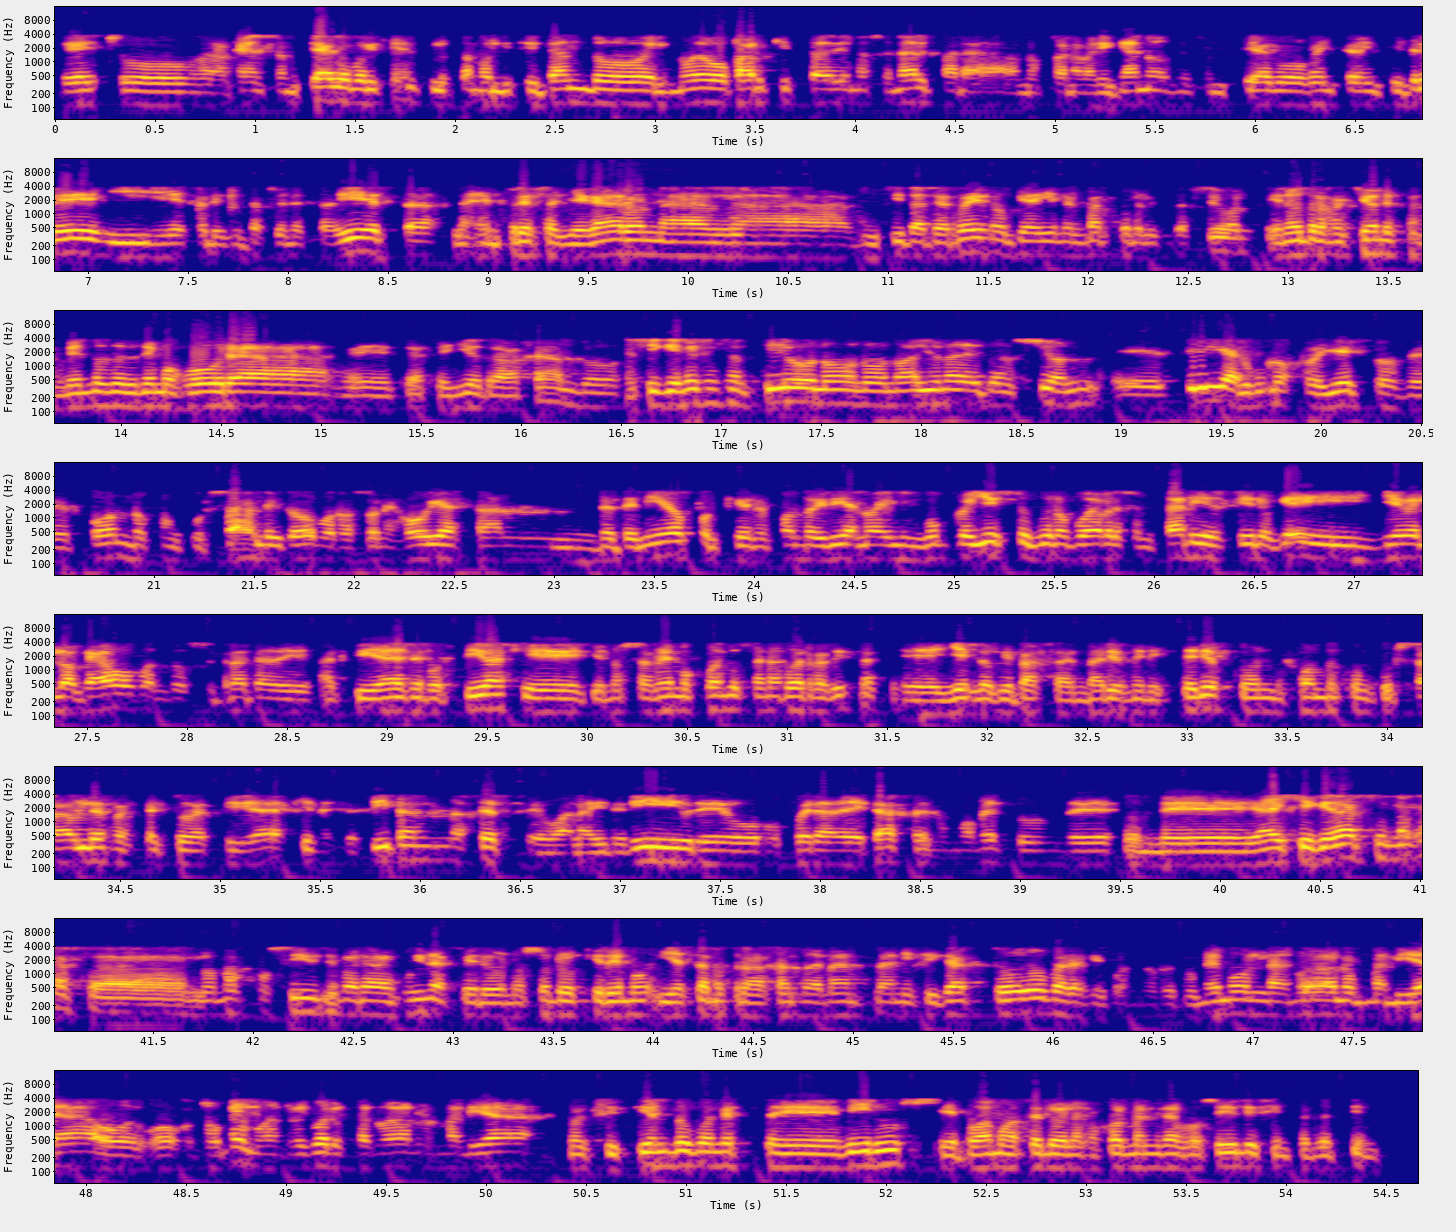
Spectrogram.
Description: La mañana de este viernes, Andrés Otero, subsecretario del Deporte, sostuvo un contacto telefónico en el programa Al Día de Nostálgica, destacó la importancia del deporte como un beneficio para la salud, el espíritu, y en definitiva, para el bienestar de las personas.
